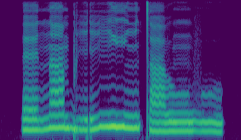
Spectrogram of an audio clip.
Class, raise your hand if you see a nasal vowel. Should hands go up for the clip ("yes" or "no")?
yes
